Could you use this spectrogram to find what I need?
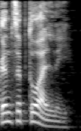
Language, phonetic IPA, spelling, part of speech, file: Russian, [kənt͡sɨptʊˈalʲnɨj], концептуальный, adjective, Ru-концептуальный.ogg
- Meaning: conceptual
